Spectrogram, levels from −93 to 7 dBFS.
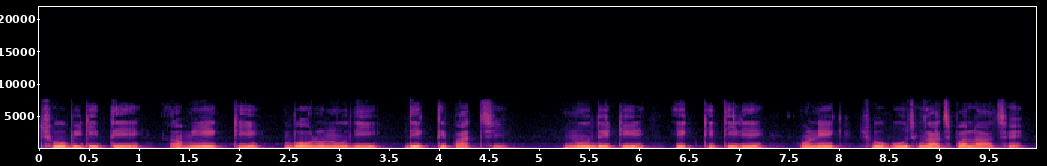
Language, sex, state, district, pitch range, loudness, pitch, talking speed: Bengali, male, West Bengal, Jalpaiguri, 115-155 Hz, -24 LUFS, 130 Hz, 85 wpm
